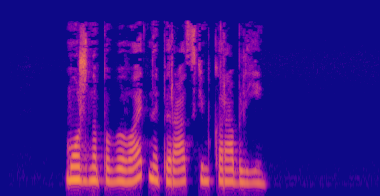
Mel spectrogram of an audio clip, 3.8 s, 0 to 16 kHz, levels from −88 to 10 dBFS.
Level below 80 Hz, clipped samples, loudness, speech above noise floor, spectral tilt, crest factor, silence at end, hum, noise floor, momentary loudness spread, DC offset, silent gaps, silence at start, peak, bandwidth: -72 dBFS; under 0.1%; -22 LUFS; 52 dB; -4.5 dB/octave; 20 dB; 1.15 s; none; -74 dBFS; 13 LU; under 0.1%; none; 0.65 s; -4 dBFS; 11.5 kHz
